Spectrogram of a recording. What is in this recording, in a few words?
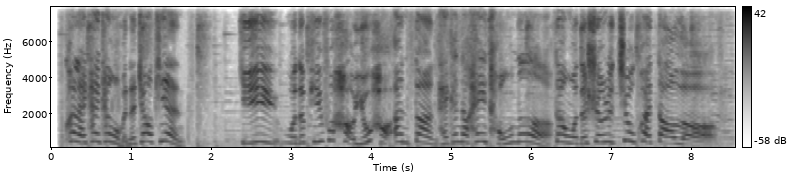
Mandarin Announcer, Style: Sensational & Confident; Rexona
